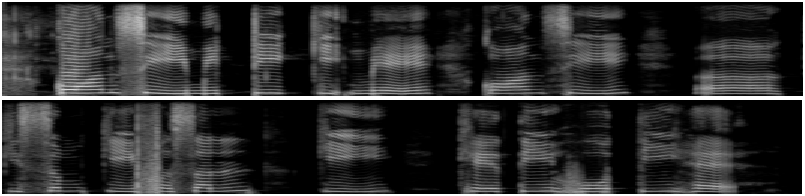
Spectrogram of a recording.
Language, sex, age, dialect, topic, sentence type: Hindi, female, 25-30, Marwari Dhudhari, agriculture, question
